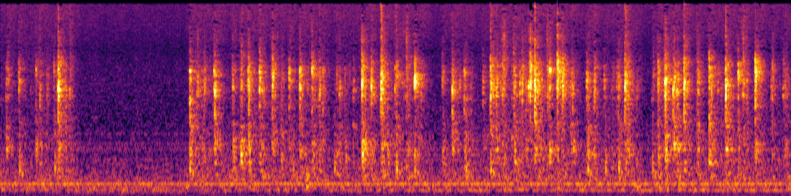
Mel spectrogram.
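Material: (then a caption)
Plastic. Fingertips of both hands type rapidly on a black plastic computer keyboard resting on a wooden desk, producing dense, bright, clicky key taps. The typing stops for about a second near the start, then continues steadily, with a faint low hum underneath.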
